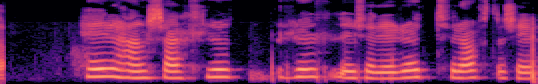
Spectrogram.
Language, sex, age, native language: Icelandic, female, 13, Icelandic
